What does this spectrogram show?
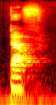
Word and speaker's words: tough: लेकिन कुछ स्पेलिंग ऐसे भी होते हैं जिनमें GH साइलेंट नहीं होता और GH का उच्चारण फा के रूप में किया जाता है, यानी F के रूप में किया जाता है।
